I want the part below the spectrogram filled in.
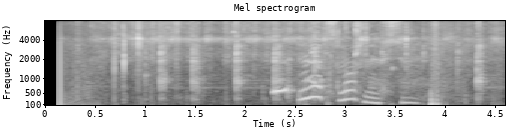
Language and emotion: Russian, sad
